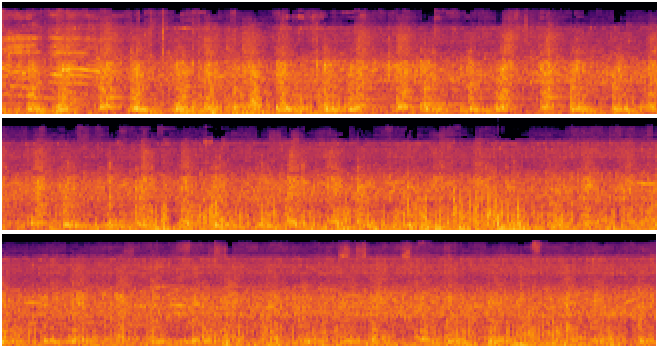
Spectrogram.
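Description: Parade street noise: voices and music in the first few seconds, fading into wind on the microphone and the low running of the approaching parade vehicles, a pickup towing a float.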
